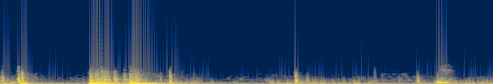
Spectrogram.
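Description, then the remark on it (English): A sharp blow lands, knocking a man unconscious, followed a moment later by a heavy double thump like a punch knocking someone down, then quieter scuffling and small knocks trail off. “I didn't want to knock you out, much less tie you up.”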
